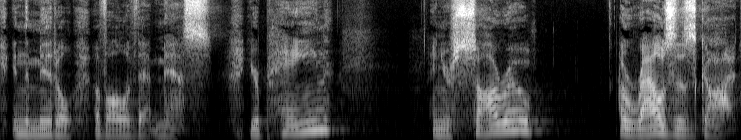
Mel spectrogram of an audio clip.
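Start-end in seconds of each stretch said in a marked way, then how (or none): none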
